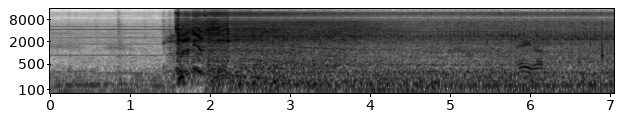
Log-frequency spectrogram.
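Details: Toyota pickup during starter troubleshooting with a wire run straight from the starter spade connector to the relay: quiet, then the starter bites and the engine catches straight away into a steady, even idle; a clean start.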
